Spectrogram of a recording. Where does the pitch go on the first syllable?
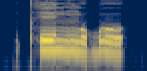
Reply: high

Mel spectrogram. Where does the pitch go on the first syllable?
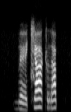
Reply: low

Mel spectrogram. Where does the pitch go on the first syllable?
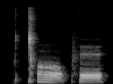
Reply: falling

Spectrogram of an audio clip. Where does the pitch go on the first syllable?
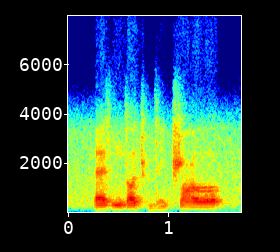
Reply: low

